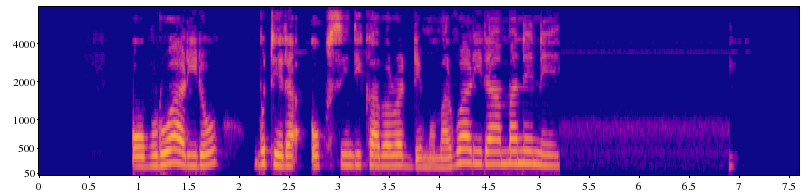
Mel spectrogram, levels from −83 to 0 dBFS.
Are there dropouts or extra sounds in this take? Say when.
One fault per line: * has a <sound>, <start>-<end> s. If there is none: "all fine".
all fine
